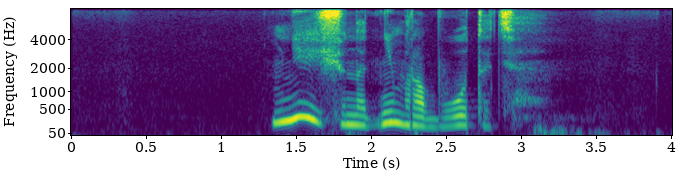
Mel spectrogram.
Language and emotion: Russian, sad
